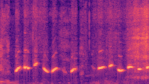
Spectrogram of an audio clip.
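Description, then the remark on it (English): Someone whistles a quick, bouncy original tune, about a dozen clear notes that rise and fall in pitch, with no talking over it. “It was a lot of just whistling in a row.”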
